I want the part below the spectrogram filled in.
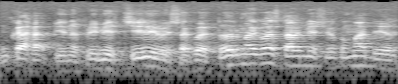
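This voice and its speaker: In a space with audible room echo and noticeable background noise, a man speaks at a medium pitch with ordinary pitch variation. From Minas Gerais, Brazil (Divinópolis). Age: 80s+. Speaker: painter and poet. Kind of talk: interview, life story. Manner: halting, with repetitions.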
